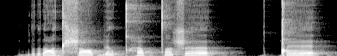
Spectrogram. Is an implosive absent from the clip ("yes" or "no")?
yes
